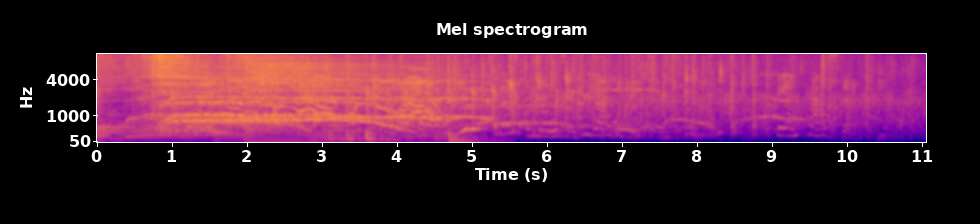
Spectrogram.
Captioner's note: applause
